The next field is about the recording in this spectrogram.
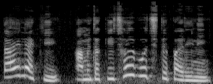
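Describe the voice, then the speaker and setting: Very high-pitched anxious village wife acted by a woman. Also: very animated, fast talker. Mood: worried. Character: worried, supportive village wife in a folk cartoon. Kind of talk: Bengali cartoon dialogue acting.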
